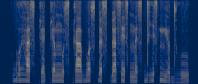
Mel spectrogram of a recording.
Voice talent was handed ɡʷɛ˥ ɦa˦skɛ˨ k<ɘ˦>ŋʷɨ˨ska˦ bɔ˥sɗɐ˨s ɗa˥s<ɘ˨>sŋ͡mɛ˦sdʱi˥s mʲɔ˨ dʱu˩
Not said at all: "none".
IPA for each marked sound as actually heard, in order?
ɛ˦, e˨

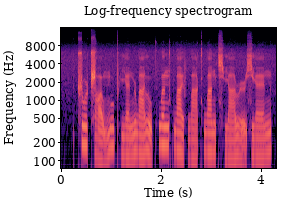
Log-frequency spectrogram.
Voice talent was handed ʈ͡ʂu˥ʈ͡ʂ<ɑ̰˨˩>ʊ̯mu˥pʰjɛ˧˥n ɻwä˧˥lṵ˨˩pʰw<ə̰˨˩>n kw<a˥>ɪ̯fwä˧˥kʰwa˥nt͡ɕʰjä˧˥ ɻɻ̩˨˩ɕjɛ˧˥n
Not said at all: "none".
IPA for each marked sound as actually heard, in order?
ɑ̰˨˩, ə˥, a˥˩

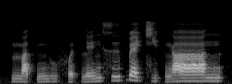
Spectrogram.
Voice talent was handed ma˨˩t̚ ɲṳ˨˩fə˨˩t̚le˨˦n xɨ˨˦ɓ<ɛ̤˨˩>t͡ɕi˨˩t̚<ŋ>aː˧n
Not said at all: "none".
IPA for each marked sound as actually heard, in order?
ɛ˧, ŋ

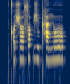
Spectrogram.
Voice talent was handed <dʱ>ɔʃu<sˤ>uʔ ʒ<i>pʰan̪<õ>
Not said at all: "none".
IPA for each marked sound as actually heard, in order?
tʼ, sˤ, i, o

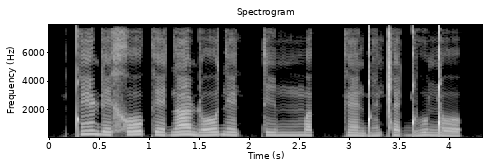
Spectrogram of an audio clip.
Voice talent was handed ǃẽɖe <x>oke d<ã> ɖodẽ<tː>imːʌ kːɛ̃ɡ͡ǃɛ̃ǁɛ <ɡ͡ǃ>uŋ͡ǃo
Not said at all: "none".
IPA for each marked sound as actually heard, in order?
x, ã, tː, ɡ͡ǃ

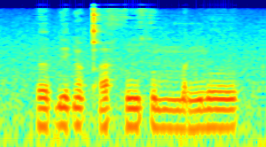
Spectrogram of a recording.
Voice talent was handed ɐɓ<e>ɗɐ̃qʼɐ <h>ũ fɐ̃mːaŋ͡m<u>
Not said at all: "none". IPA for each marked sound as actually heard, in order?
e, h, o

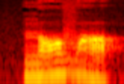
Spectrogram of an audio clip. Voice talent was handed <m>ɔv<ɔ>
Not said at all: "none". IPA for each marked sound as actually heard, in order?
n, ɑ

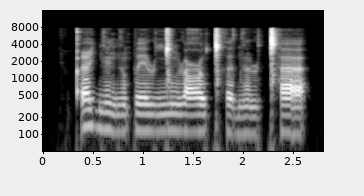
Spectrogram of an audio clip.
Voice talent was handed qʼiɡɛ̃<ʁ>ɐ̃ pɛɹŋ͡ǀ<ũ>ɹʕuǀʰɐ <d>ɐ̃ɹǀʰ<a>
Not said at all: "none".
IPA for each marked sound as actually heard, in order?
ɡ, ũ, d, a

